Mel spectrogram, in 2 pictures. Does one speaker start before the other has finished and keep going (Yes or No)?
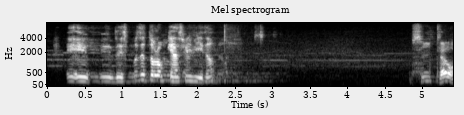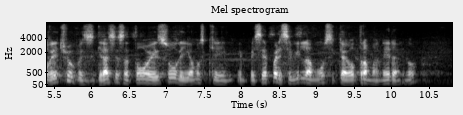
No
